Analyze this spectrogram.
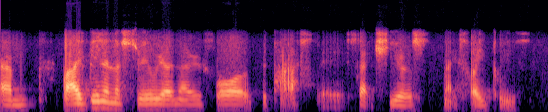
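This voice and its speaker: In a Scottish accent, a man speaks at a fairly slow pace. His loudness swings widely. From Scotland. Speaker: marketing professor. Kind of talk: webinar presentation. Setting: webinar. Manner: hesitant, frequent fillers.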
